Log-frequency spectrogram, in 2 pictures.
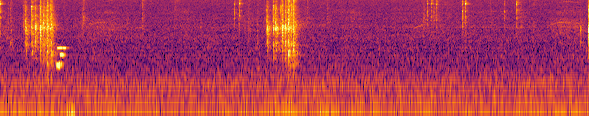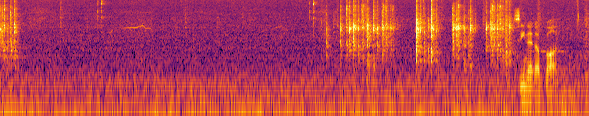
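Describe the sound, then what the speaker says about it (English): Bursts of typing on a computer keyboard during live stock day trading, quick clusters of clacking keys separated by quiet pauses, fairly faint and close. "I don't know why I keep typing that in caps."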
